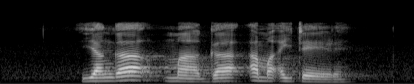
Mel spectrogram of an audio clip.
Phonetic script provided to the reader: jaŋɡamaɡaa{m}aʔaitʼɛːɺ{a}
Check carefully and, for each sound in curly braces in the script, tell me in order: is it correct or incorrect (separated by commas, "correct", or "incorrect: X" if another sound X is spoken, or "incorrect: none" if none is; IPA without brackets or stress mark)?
correct, incorrect: ɛ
